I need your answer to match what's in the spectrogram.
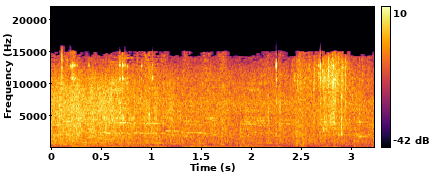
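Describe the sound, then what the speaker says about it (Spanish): Rushing, swollen water of the Río Negro in Colombia after continuous rains, a steady broadband roar close by with no voices over it. "Estamos en el caudaloso Río Negro de Colombia."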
